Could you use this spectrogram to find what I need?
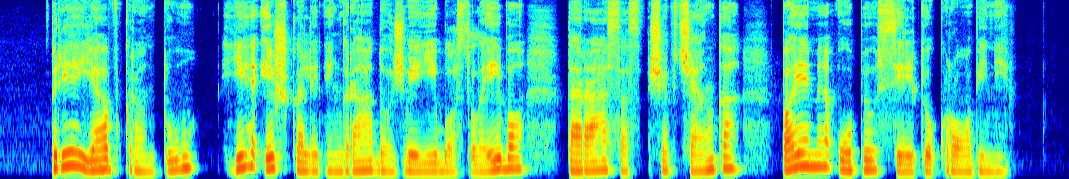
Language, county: Lithuanian, Telšiai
